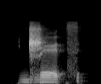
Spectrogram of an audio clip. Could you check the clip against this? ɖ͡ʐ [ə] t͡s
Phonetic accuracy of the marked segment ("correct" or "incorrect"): incorrect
